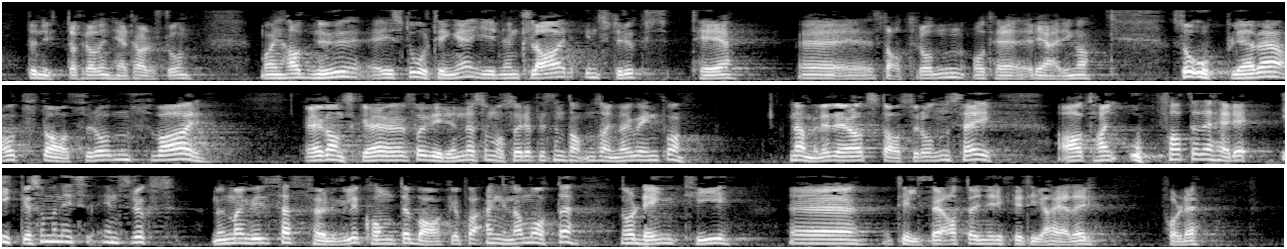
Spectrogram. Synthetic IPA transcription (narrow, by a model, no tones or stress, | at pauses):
b̥ənʏt̪ːɑfɾɑd̪ɛnɦæːʈʰɑːləʂʈuːənmʔɑnɦɑd̪nʉːɪst̪uːʈʰɪŋːəjɪt̪ːɛnkʰlɑːɾɪnst̪ɾʉkst̪ʰɪl | st̪ɑ̰ːt̪sɾoːd̪n̩ɔt̪ʰɪlɾɛjæːɾɪŋɑsɔʊpːʰleːʋəjæɪʔɑt̪st̪ɑːt̪sɾoːd̪n̩sʋɑːɾ | æɾɡɑnskəfɔɾʋɪɾənd̪əsɔmɔsːɔɾɛpɾəsənt̪ʰɑnt̪n̩sɑnlʋæɪɡʋɔɾɪnːpʰɔ | nɛmːlɪd̪ɛɑt̪st̪ɑːt̪sɾoːd̪n̩sɛɪʔɑ̰t̪hɑnʊpːfɑt̪ːəd̪ɛɦæːɾəɪkːəsɔmɛnɪnst̪ɾʉks | mɛnmɑnʋɪlsɛlfœlɡəlɪkʰɔmːət̪ʰɪlbɑːkəpʰɔʔɛŋnɑmoːt̪ənɔɖɛnt̪ʰiː | t̪ʰɪlsæɪɑt̪̚d̪ɛnɾɪk̚t̪ɪt̪ʰiːɑhæd̪æɾ | fɔɖɛ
